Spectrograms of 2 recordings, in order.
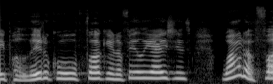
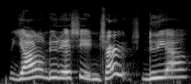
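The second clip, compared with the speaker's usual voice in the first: sassy challenge; 5 semitones higher, 4 dB louder than usual. Real, not acted. Rhetorical jab at audience.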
